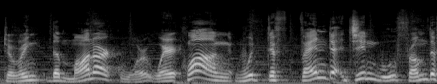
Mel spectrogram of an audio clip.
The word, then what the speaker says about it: Hwan: Okay, I saw some comments in the last video where Yusuf pronounced his name like Hwan, like J-U-A-N, like, bro, it's H-W-A-N, how are you supposed to pronounce it? It's Hwan.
